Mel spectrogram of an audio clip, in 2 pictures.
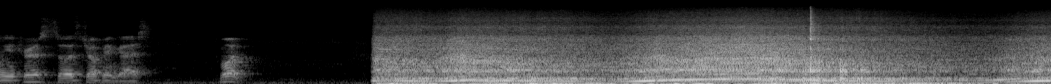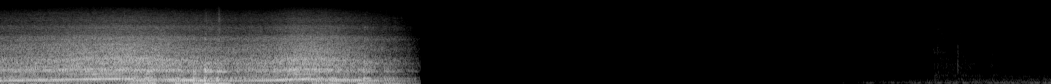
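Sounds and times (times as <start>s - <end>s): car engine revving: 3.7s - 14.7s.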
